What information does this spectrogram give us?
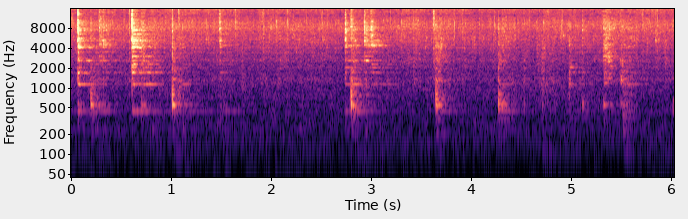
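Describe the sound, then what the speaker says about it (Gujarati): Onions tossed into hot oil in a pan for a tinda curry, a continuous sizzle punctuated by sharp spoon scrapes and stirring knocks every second or so, close and fairly loud, no voices. "હવે આ રીતે આપણે ડુંગળી એમ બધી એમાં ચડાવી દઈશું."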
